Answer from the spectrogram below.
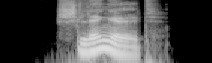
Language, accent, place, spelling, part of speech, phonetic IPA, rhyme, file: German, Germany, Berlin, schlängelt, verb, [ˈʃlɛŋl̩t], -ɛŋl̩t, De-schlängelt.ogg
- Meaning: inflection of schlängeln: 1. third-person singular present 2. second-person plural present 3. plural imperative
